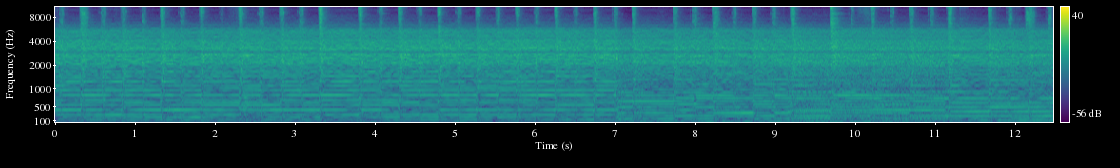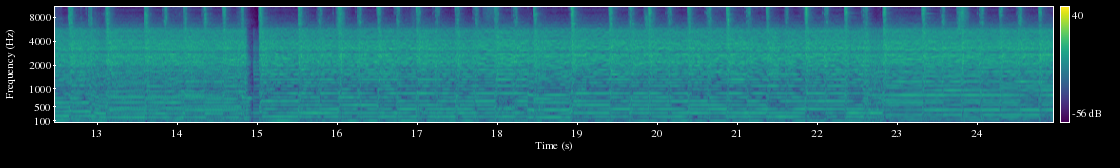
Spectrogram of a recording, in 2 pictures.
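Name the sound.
distorted electric guitar playing a verse riff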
